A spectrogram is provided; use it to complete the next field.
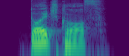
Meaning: German language course
- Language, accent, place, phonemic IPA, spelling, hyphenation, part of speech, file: German, Germany, Berlin, /ˈdɔɪ̯t͡ʃˌkʊʁs/, Deutschkurs, Deutsch‧kurs, noun, De-Deutschkurs.ogg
